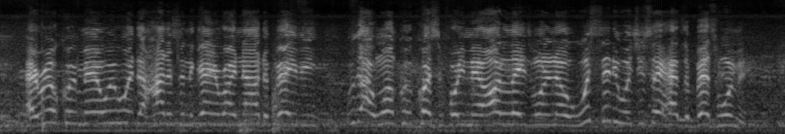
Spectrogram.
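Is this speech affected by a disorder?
No.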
